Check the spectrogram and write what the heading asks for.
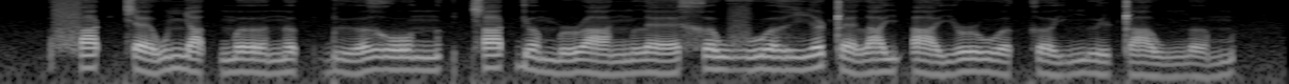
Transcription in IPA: f a˦˥ k̚ c ɛ˨˩˦ w ɲ a˨˩ t̚ m əː˨˩ n ə˨˩ k̚ ɓ ɨ˨˩˦ ə̯ ɣ o˧ n | c a˦˥ k̚ j ə˨˩ m ɹ a˨˩˨ ŋ l ɛ˨˩˦ x ə˧ w v u˧ ə̯ ɣ i˧˥ ə̯ ʈ ɛ˨˩ l a˧ j ʔ a˨˩˨ j ɹ u˨˩˨ ə̯ k ə˨˩˨ j ŋ ɨ˨˩ j ʈ a˨˩ w ŋ ə˨˩˦ m

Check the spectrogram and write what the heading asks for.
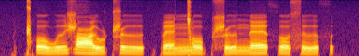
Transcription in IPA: ǁʰ o˧˩ w ɯ˨˦ ʒ ʕ ɯ˨˩˦ w ʈ͡ʂ ɯː˧˩ | p ɛː˩ ŋ͡ǀ oː˧˩ p ʂ ɯː˩˧˩ n ɛː˨˦ θ o˧˩ s ɯː˨˩˦ θ

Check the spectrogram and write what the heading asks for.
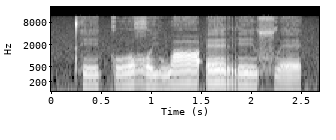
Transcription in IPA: t̪ʰ e˩ k o˩˥ ʁʷ i˩ w ɑ˥ ʔ ɛ˥ r e˧ sʷ ɛ˩

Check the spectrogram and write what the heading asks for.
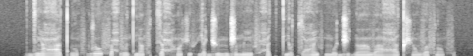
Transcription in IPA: d͡z ĩ ʕ a t ɡ ɔ̃ f ɡ l o f ɐ ħ v ə̃ t j ã f t͡s i ħ h ɔ̃ ʃ i f j ɐ d͡ʒ y m d͡ʒ ɐ m ĩː f ħ e t͡s t j o t͡s ʕ ĩ f m o d͡ʒ i ɠ ɐ̃ː v aː ʕ a t ʃ ɔ̃ v ɐ f ɾ ɔ̃ f

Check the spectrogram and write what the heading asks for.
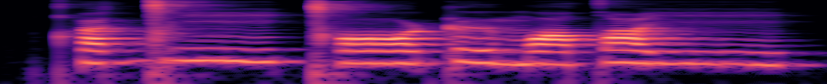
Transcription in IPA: qʰ ʏ ɡ͡ǀ iː ǀʰ ɔː ʈ ʏ m ɔ tˤ iː

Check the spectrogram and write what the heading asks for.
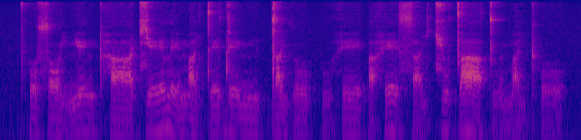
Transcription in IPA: pʰ o˧˩ s ɔː˧˩ j ɲ eː˧ ŋ pʰ aː˩ t͡ɕ eː˧˥ l e˧˥ m a˧˩ j t̪ e˧˥ d eː˧ ŋ m i˧˩ p̚ d a˥˨ j l oː˧ p̚ ʔ u˩ h eː˧ ʔ a˧˩ h eː˥˨ s a˩˧ j t͡ɕ u˥˨ t̪ aː˥˨ t̪ u˩ ə̯ m a˥˨ j pʰ oː˥˨

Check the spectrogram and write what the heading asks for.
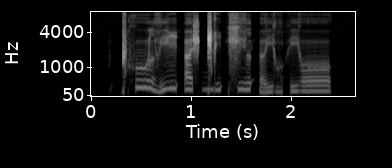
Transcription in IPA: ǁʰ u˦ l ə̤˨ j i˦ ʔ ɐ˦ ʃ ɡ͡ǁ i˦ ʔ xʲ e̤˦ l ʔ ə˨ j ɔ̤˧ ʔ j o˦

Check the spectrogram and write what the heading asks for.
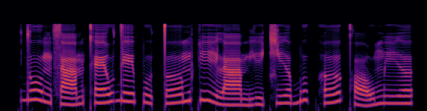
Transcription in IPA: d oː˥˨ ŋ s aː˩˧ m kʰ ɛː˧˥ w d e˧ p u˧˩ t̚ t̪ ɤː˧˥ m k iː˥˨ l aː˩ m j i˧˩ t͡ɕ i˧ ə̯ b u˥˨ k̚ h ɤː˧˥ kʰ ɔː˩˧ w m i˧ ə̯

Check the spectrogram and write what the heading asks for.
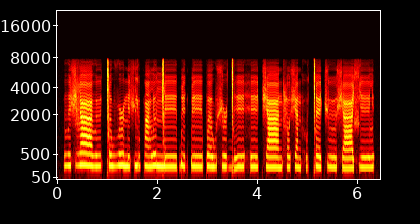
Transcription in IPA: ð e ʃ ɮ aː ð ʏː ǀ ə w ð ə˞ n e ʃ j ʏ p ã l ə ŋ͡ǀ eː ɓ e k͡p eː p ɜ w ʃ ə˞ ɡ͡ǀ eː h eː t͡ʃ aː n ɬ ɔ ʃ a n h u ǀ ɛ t͡ʃ ʏː ʃ aː ɕ eː l

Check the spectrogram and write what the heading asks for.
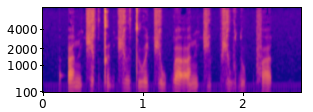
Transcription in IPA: ʔ a˧ n t͡ɕ a˦˥ k̚ t̪ ə̰˧˨ n t͡ɕ ə̤ː˨˩ t̪ u˧ ə̯ t͡ɕ ə˨˦ w ɓ a̰ː˧˥ n t͡ɕ i˦˥ p̚ t͡ɕ ə̤˨˩ w ɗ u˨˩ p̚ f a˨˩ t̚

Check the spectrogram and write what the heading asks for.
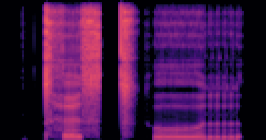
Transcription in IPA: tʰ ɛ s t͡sʼ ʊ r

